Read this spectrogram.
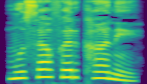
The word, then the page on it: ಮುಸಾಫರ್‍ಖಾನೆ: musāphar khāne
